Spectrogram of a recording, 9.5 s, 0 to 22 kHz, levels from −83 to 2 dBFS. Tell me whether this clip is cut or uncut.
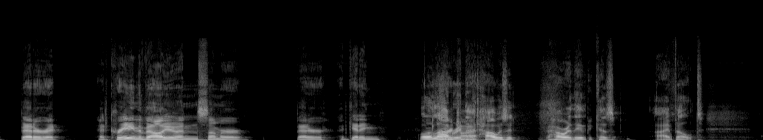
cut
